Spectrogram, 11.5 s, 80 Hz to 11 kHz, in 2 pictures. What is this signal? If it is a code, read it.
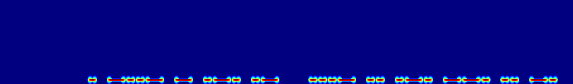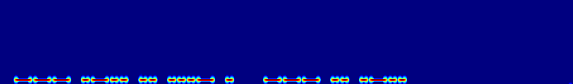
Morse code, heard as a keyed tone, about 25 wpm, 700 Hz. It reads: EXTRA VIRGIN OLIVE OIL
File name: practice / 25wpm / Difficult Words with Hints - 25wpm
